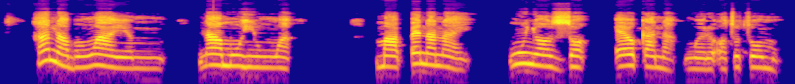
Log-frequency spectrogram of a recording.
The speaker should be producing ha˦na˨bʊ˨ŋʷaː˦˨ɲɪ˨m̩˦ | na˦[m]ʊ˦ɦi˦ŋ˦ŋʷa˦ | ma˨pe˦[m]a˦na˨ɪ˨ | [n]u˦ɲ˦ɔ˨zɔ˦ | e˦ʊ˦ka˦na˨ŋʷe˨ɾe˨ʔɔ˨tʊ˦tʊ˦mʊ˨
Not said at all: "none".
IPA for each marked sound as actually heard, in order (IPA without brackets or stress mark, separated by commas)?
m, n, ŋ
